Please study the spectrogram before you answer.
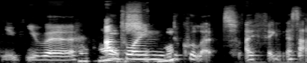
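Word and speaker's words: Antoine D'Coolette: Antoine de Coulette, I think.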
